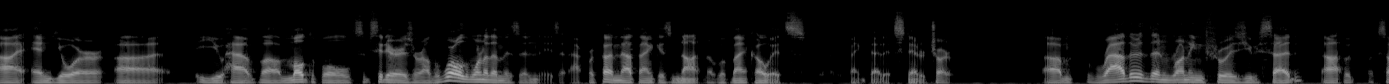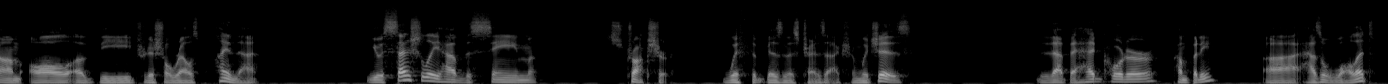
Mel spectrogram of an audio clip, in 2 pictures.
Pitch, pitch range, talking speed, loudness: 90 Hz, 85-100 Hz, 155 wpm, -34 LUFS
